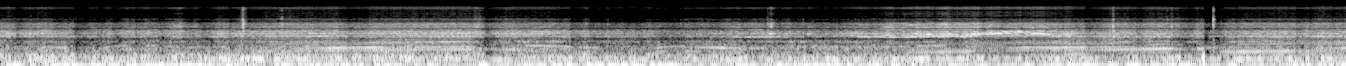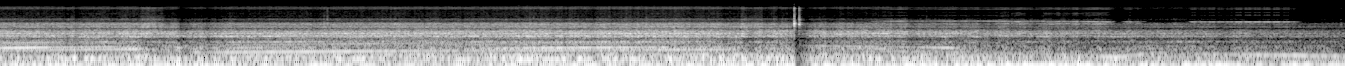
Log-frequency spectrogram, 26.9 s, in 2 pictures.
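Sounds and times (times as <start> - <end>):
car engine accelerating: 0.0 - 26.9.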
